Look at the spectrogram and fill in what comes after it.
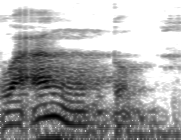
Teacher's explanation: Wa antum, ini ihfa akrob, nun mati ketemu tak dalam satu kata, jadi dibaca samar tapi sepintas saja. Wa antum, jadi nggak usah dibaca panjang dua ketukan, nggak usah wa antum, nggak usah begitu.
